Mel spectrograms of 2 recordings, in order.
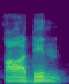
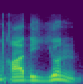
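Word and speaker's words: قاضٍ: But if the ismul manqus comes nakira, like qadin, right? Literally should have been qadiyun, correct?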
